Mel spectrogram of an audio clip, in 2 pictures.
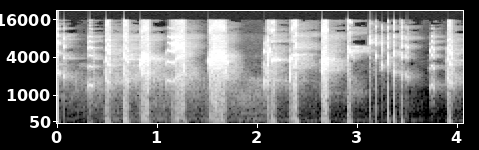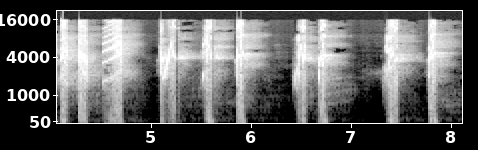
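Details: Song of a long-tailed shrike: grating, broadband chattering notes in short groups, with a fast run of ticking notes midway and brief pauses between phrases.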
